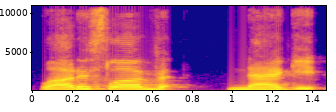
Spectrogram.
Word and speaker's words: Ladislav Nagy: So since 1996, 97, Clayton Keller now joins that list, but also on the list, Ladislav Nagy. Am I saying that right? – You are saying that right.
